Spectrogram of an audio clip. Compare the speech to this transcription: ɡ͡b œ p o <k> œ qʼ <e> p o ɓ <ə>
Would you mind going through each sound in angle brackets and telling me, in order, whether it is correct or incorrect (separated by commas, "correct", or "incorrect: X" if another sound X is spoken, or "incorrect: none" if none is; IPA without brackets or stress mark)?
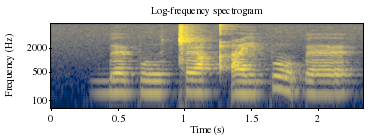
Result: incorrect: ǀ, correct, incorrect: œ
